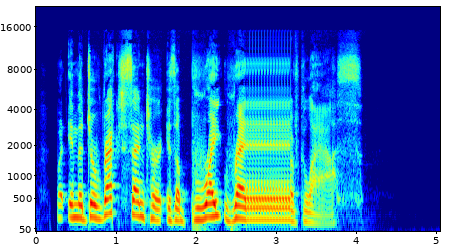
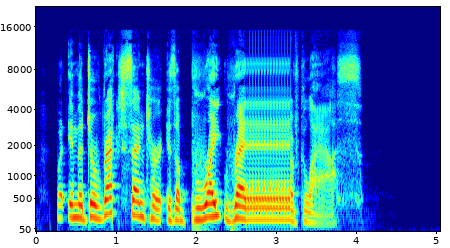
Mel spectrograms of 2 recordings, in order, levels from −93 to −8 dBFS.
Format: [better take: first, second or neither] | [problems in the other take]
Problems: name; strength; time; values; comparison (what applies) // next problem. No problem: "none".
neither | audio freezing; at 2.5 s for 0.5 s; the same in both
